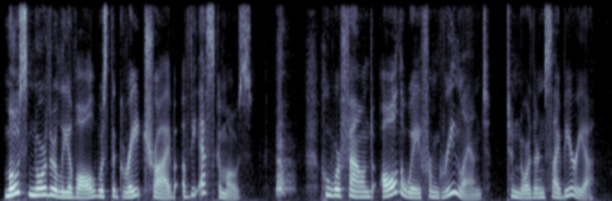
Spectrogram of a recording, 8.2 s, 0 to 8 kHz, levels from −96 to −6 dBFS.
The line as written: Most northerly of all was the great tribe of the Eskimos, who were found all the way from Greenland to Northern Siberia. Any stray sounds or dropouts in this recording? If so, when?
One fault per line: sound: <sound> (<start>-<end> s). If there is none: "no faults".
sound: bark (3.7-4.0 s)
